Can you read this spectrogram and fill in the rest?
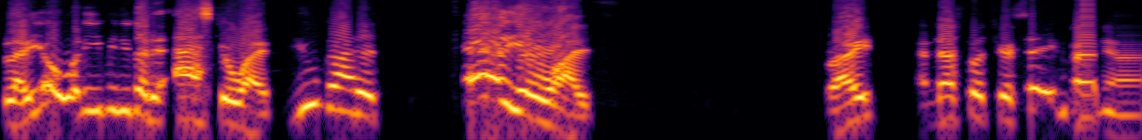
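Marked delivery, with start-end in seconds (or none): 0.2-3.0 scoffing, mocking, laughing disbelief. Retelling how a guy laughed at another man: imitating someone laughing at him. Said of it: "the guy's laughing at him".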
